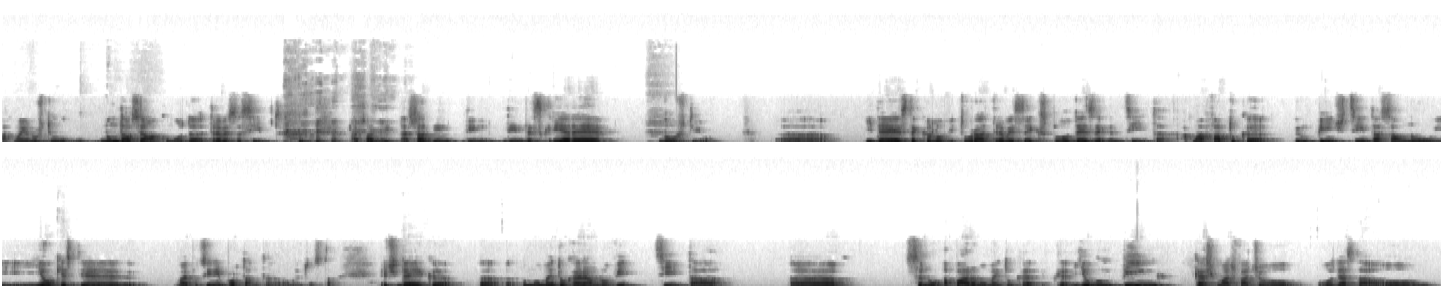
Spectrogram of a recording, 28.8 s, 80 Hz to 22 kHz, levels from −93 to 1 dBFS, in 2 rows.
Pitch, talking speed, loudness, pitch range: 100 Hz, 165 wpm, -18 LUFS, 90-120 Hz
